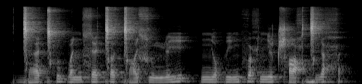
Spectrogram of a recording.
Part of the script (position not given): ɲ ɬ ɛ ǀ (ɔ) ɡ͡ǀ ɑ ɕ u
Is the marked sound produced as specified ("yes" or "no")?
no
